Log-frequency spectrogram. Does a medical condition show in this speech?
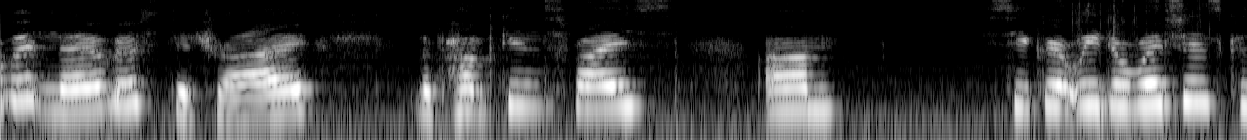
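Yes: cerebral palsy; both hands affected.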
